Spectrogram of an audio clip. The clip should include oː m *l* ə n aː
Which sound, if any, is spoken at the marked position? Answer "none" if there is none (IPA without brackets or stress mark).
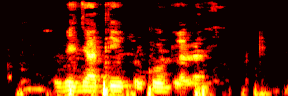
l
